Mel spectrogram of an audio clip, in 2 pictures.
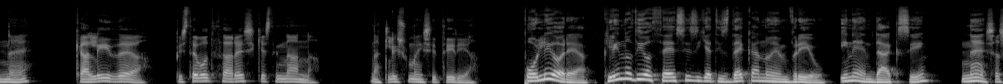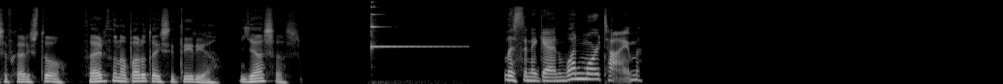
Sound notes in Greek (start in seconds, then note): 13.7 καμπανάκι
